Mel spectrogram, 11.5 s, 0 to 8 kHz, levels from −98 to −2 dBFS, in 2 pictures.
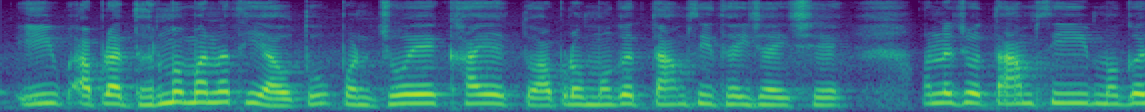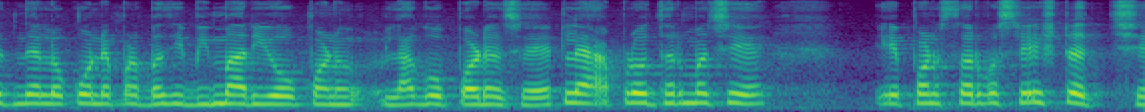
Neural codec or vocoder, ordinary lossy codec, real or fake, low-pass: none; none; real; none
